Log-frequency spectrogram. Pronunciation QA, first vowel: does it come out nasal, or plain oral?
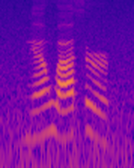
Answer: nasal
